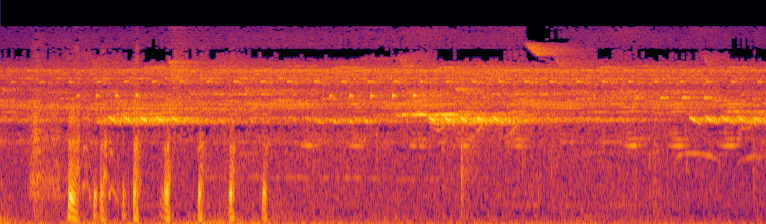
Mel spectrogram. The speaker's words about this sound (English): Meanwhile, there are all these insects and birds and everything else.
